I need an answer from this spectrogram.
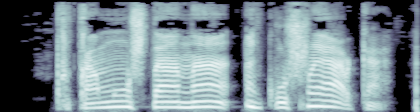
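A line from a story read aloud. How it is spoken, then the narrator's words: Nasal voice. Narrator (Russian): отвечает гнусавый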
